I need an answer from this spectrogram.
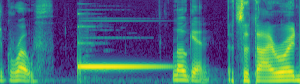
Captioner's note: bell dings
